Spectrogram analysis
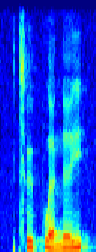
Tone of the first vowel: rising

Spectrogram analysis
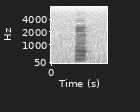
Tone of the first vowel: low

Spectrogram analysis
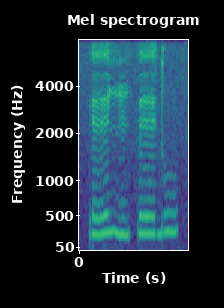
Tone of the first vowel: rising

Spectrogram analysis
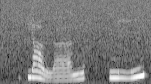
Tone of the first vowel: falling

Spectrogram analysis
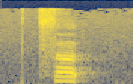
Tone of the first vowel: high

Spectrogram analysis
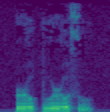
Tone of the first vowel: high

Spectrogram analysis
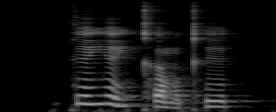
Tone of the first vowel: high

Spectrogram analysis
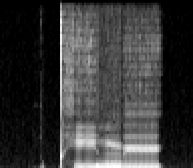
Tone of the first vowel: low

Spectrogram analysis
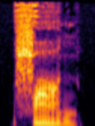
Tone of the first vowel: falling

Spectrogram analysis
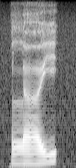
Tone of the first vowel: rising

